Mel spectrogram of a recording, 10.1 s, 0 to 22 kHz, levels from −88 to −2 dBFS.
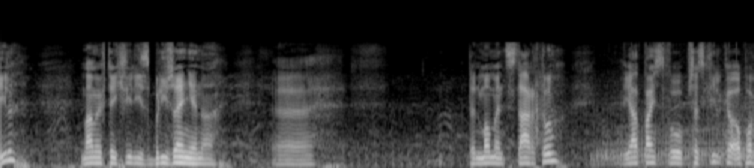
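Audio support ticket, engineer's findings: Resampler restarted on every block, 7.9 s to end. Regular ticking at 10 Hz, only where signal present. 48 kHz to 16 kHz conversion run per 100 ms block, filter state dropped each time, so every block edge gets a small glitch.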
